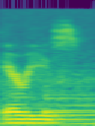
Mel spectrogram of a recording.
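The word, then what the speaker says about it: Eris: i yeah sorry e-r-i-s aris aries it can be pronounced either way it's another fairly typical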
